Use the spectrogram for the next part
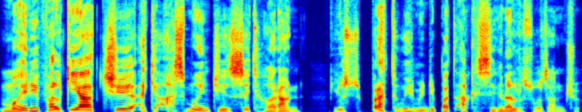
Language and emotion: Kashmiri, surprised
